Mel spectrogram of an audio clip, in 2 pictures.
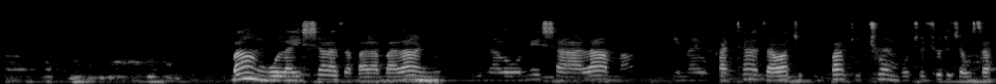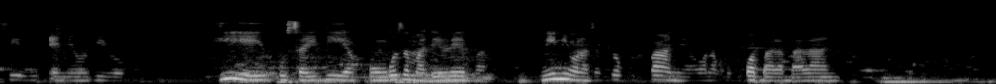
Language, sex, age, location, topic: Swahili, female, 25-35, Dar es Salaam, government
